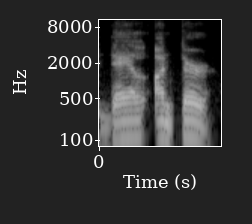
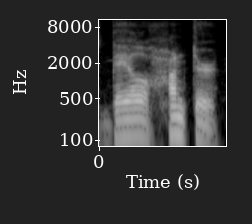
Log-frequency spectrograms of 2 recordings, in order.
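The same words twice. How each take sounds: First: The h at the start of Hunter is dropped. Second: The h at the start of Hunter is pronounced.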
